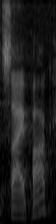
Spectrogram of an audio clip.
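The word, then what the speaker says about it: SIPOC: start with the customer side even though we pronounce it Sybok so it's who is our customer what's the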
